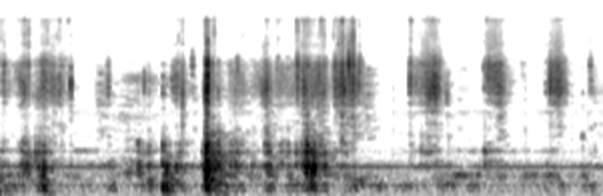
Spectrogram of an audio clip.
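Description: Water-soaked slate pencil pieces on a tiled floor are pounded and crushed with the end of a hand-held dark green cylindrical tool. Repeated short, gritty, wet crunches and tearing bursts carry a bright, hissy edge over a faint steady tone. The pieces break down into crumbly paste and chunks.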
